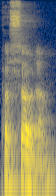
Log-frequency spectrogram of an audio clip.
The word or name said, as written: Pesotum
